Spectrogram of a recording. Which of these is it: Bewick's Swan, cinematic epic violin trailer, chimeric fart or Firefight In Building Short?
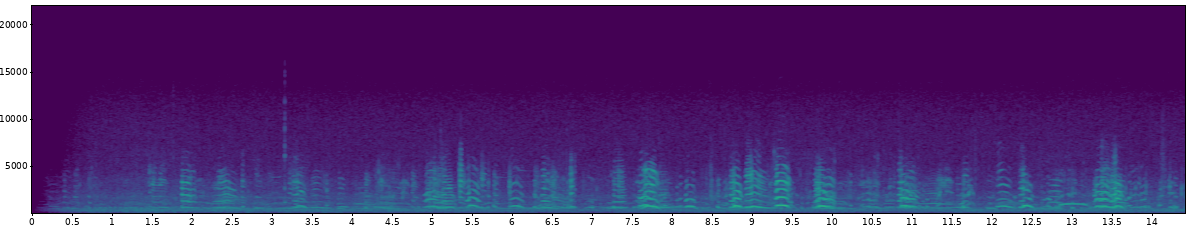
Bewick's Swan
